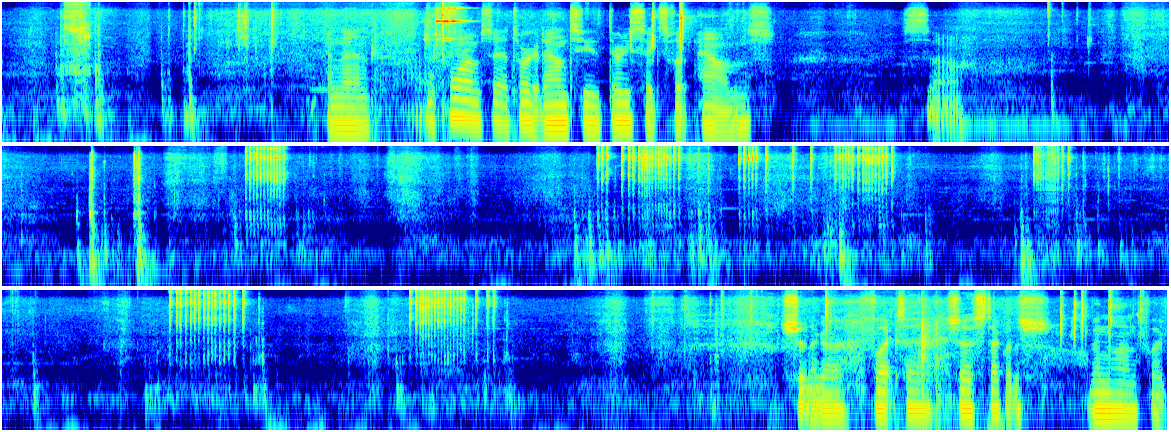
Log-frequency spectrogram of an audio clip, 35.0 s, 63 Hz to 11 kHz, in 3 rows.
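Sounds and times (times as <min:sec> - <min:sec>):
hand ratchet clicking: 0:14.1 - 0:14.6, 0:17.6 - 0:20.6, 0:22.0 - 0:22.9, 0:25.0 - 0:25.9, 0:27.4 - 0:28.4, 0:33.9 - 0:34.8.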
